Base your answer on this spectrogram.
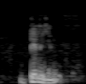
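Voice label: "billionth", British English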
